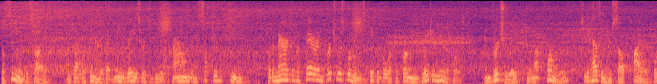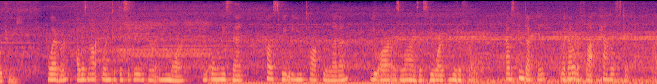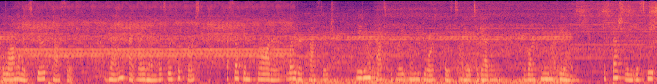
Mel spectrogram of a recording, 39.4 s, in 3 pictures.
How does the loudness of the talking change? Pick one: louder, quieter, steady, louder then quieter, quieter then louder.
steady.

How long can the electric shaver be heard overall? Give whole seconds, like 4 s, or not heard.
39 s.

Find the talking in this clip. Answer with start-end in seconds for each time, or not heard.
0.0-39.3.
